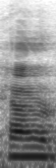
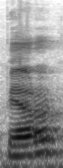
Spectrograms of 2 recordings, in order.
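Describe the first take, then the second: First: The first p is said with a heavy puff. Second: The first p is said plain, without a puff. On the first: The speaker calls it right. "ফ্যারট বলবো" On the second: The speaker calls it wrong. "প্যারট না বলে"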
